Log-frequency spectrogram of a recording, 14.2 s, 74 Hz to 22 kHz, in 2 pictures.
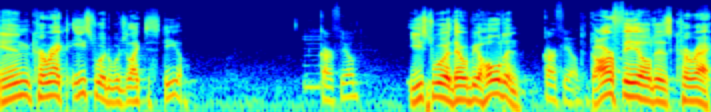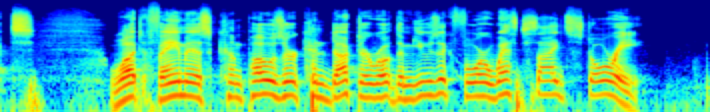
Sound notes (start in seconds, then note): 3.2 buzzer beeps beeps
